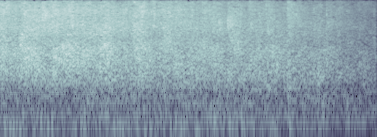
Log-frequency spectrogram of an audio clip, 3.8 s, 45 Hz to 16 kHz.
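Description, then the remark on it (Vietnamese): A big round of applause from monks and nuns of the Buddhist studies programmes of Ho Chi Minh City, gathered on 20 November 2018 for Vietnamese Teachers' Day: a dense, steady crackle of many hands clapping that holds strong for several seconds and then tapers slightly. “có mặt hôm nay, ngày 20 tháng 11, 2018, thì tất cả các thầy, các sư cô, chương trình Trung cấp Phật học và Cao đẳng Phật học thành phố Hồ Chí Minh tề tụ về để chúc mừng Ngài Nhà giáo Việt Nam cho một tràng vỗ tay thật lớn.”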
